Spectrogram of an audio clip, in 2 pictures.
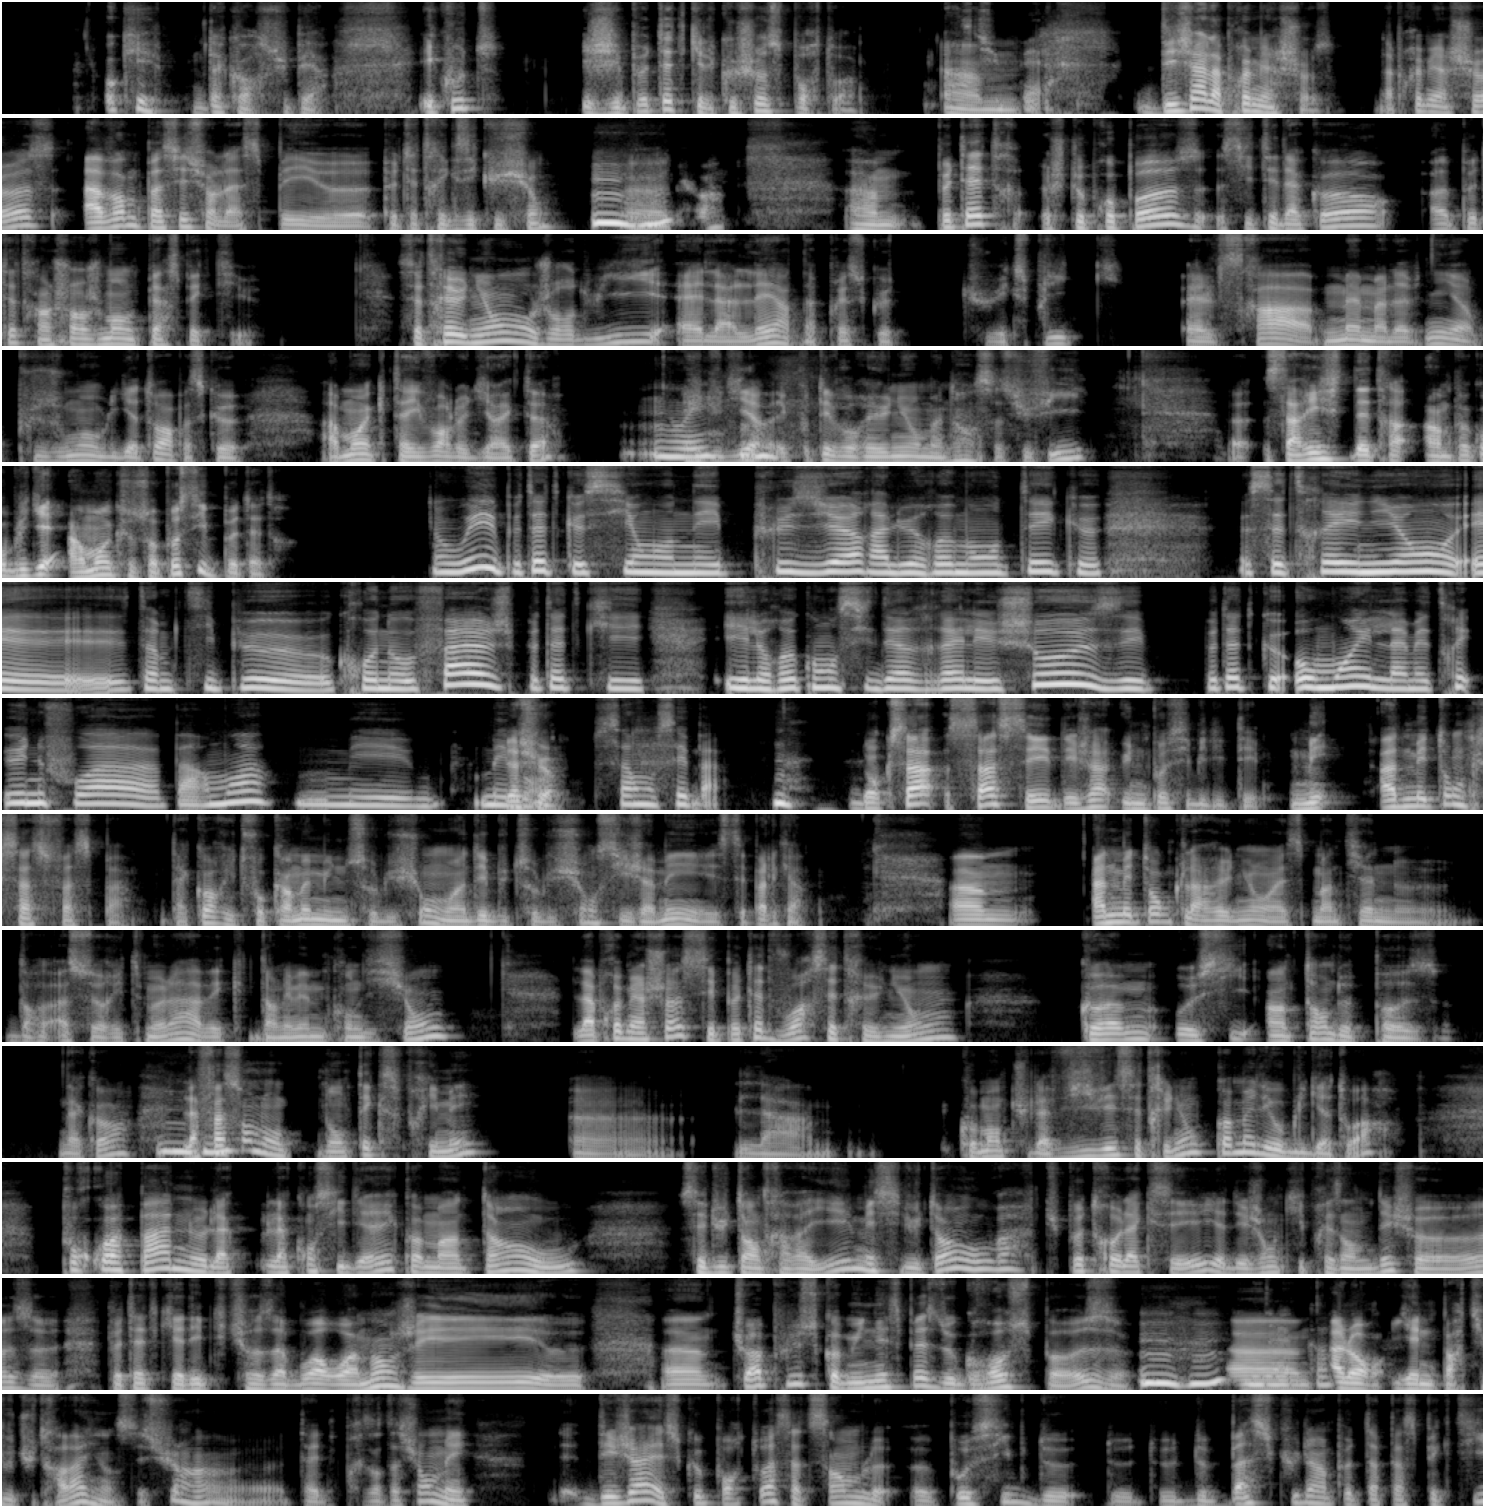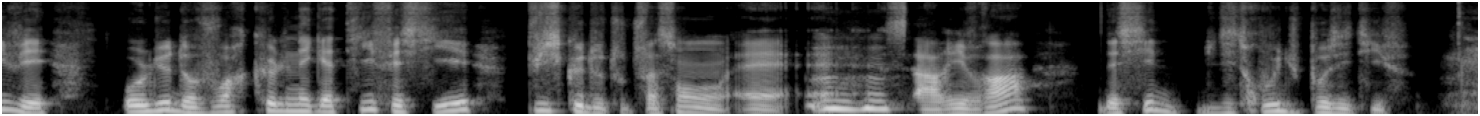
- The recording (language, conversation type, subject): French, advice, Comment puis-je éviter que des réunions longues et inefficaces ne me prennent tout mon temps ?
- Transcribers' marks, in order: tapping; chuckle; stressed: "basculer"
